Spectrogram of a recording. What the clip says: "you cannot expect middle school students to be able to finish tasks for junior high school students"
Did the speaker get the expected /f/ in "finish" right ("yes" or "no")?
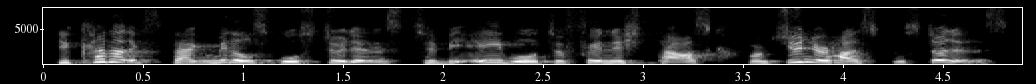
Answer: yes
